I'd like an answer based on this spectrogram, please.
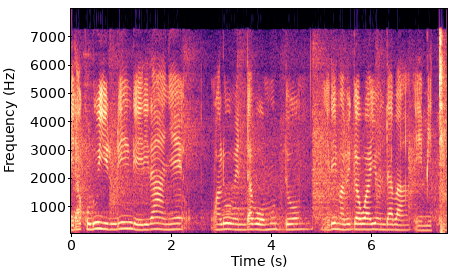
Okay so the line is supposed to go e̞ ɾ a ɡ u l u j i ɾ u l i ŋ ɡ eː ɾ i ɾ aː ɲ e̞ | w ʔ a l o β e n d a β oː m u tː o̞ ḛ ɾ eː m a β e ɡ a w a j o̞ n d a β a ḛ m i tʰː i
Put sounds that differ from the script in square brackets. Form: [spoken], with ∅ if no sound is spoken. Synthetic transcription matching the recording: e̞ ɾ a [k] u l u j i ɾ u l i ŋ ɡ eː ɾ i ɾ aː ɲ e̞ | w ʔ a l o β e n d a β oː m u [dː] o̞ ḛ ɾ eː m a β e ɡ a w a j o̞ n d a β a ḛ m i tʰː i

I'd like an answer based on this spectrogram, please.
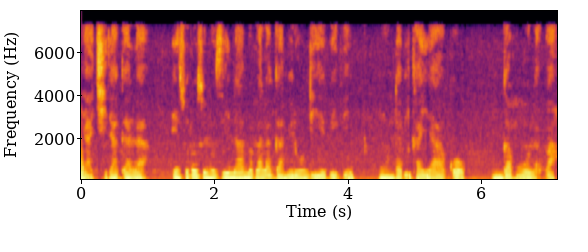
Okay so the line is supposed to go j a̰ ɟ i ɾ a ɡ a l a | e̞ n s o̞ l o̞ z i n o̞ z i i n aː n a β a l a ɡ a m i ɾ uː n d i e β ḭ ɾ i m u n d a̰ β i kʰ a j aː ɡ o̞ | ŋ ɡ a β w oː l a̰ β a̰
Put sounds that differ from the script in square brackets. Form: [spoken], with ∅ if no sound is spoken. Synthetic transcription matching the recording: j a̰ [c] i ɾ a ɡ a l a | e̞ n s o̞ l o̞ z i n o̞ z i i n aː [m] a β a l a ɡ a m i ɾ uː n d i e β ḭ ɾ i m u n d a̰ β i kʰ a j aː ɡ o̞ | ŋ ɡ a β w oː l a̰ β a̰

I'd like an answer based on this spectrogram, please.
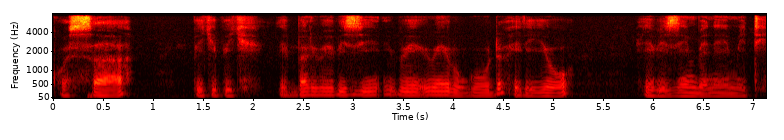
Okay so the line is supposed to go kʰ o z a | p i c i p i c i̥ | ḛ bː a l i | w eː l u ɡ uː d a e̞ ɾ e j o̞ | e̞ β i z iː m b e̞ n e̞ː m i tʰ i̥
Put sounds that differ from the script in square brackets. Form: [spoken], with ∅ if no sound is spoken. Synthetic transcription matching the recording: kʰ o [s] a | p i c i p i c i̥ | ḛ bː a l i | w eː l u ɡ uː d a e̞ ɾ [i] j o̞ | e̞ β i z iː m b e̞ n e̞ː m i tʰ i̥

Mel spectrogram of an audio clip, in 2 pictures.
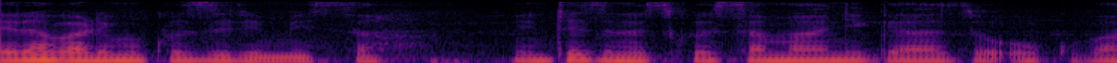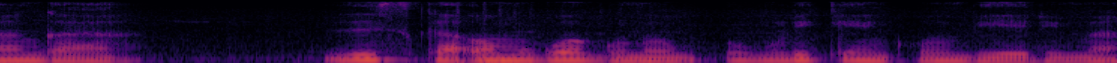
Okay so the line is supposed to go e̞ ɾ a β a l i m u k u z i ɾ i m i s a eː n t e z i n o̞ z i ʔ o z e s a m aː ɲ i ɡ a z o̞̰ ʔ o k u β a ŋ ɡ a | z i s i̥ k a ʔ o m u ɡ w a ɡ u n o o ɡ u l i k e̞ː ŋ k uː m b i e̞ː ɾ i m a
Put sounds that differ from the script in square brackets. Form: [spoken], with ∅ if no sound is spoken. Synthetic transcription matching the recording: e̞ ɾ a β a l i m u k u z i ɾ i m i s a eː n t e z i n o̞ z i [k] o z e s a m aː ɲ i ɡ a z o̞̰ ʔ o k u β a ŋ ɡ a | z i s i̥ k a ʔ o m u ɡ w a ɡ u n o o ɡ u l i k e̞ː ŋ k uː m b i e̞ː ɾ i m a

